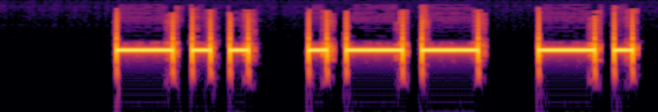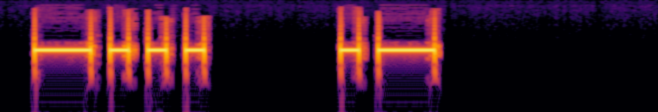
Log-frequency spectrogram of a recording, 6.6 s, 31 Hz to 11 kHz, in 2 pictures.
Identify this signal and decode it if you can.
Morse code, heard as a keyed tone, about 13 wpm, 800 Hz. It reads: DWNB A
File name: CW / DET / 1 9 1500C S A 12wpm 3800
